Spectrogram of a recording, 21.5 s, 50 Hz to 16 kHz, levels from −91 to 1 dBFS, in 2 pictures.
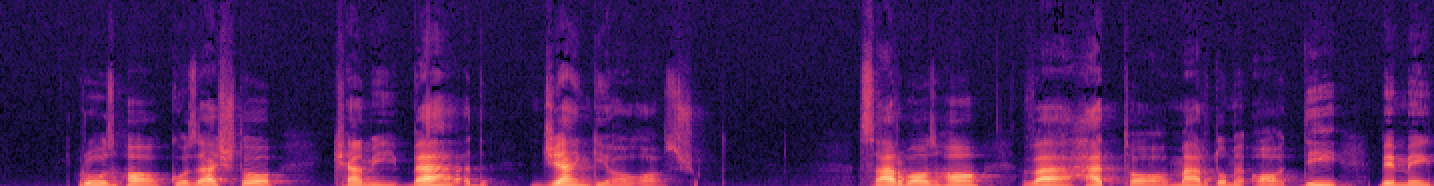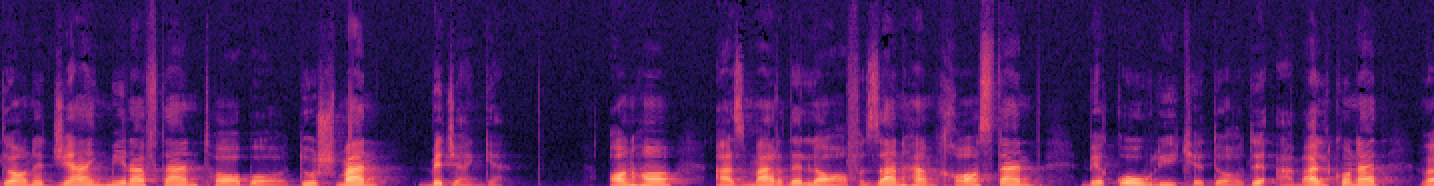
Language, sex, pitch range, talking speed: Persian, male, 120-205 Hz, 95 wpm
